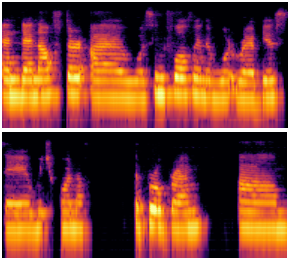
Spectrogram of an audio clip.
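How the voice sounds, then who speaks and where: A woman with a non-native accent speaks in a monotone, flat intonation. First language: not English. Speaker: fellowship alumnus, veterinary professional. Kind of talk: webinar presentation. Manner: halting.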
